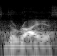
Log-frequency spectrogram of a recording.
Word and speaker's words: Darius: Darius is the proper pronunciation.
